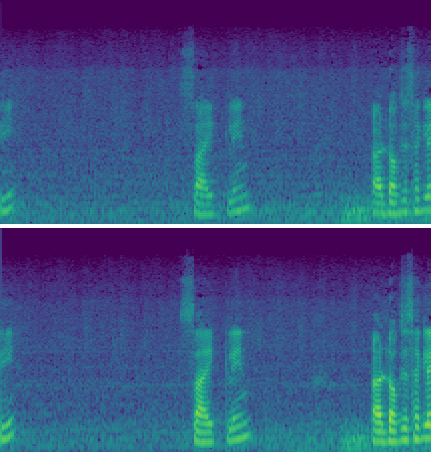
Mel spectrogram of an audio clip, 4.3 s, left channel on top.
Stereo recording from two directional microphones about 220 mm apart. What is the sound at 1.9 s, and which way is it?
Speech, 30° right (ahead or behind).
